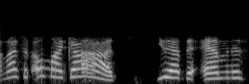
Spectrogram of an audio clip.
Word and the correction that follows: Amethyst: I'm not pronouncing it right because I'm talking too fast. – Amethyst? – He was like, yeah, Amnes.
